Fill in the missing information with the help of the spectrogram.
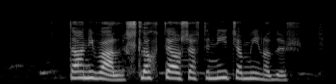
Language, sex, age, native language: Icelandic, male, 11, Icelandic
